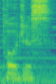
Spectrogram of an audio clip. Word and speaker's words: Pogus: How do you say his name? Pogus? Yeah, that's how you say it, Pogus.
